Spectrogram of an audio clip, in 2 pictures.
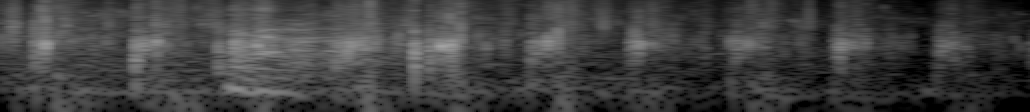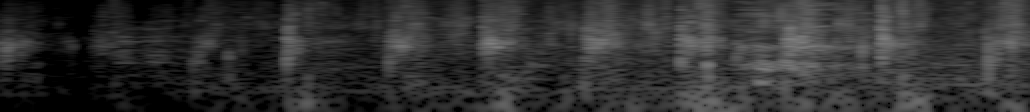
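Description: Footsteps of a person running on a long-distance run, a steady, regular stream of quick, moderately loud footfalls that briefly ease off midway before picking up again.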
